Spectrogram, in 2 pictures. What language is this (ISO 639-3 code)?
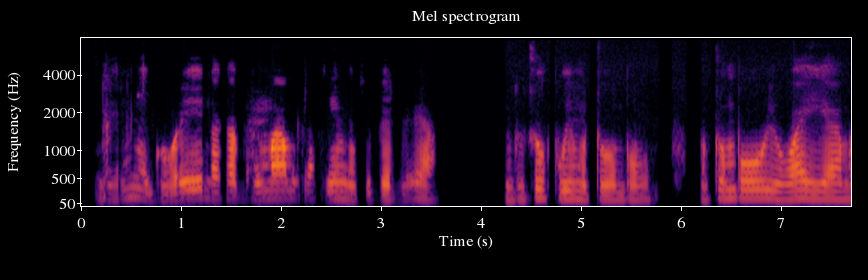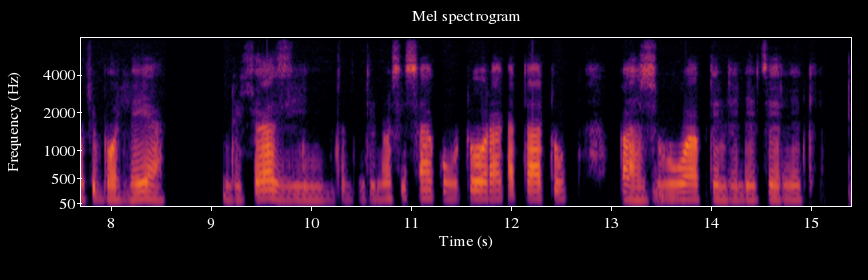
ndc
